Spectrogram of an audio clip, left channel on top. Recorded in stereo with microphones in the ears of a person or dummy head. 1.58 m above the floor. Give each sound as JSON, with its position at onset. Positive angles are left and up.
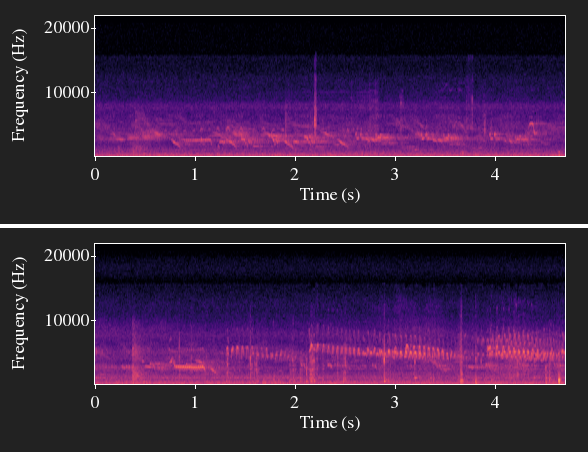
{"t": 0.0, "sound": "running water", "side_deg": -45, "distance_m": 1.1}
